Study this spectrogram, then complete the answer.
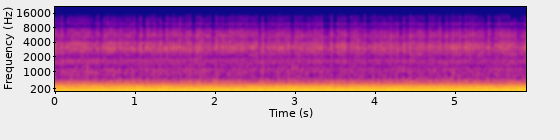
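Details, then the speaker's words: Troy-Bilt TB200 self-propelled mower, 150cc Briggs & Stratton engine, after carburetor and fuel tank cleaning, fresh gas: low heavy chugging with uneven stumbling beat; still missing, running rough and struggling. "let's see if it smooths out doesn't sound too good so far"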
